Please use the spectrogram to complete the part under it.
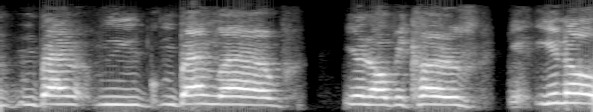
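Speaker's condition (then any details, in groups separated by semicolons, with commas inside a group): Cerebral palsy; uses wheelchair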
